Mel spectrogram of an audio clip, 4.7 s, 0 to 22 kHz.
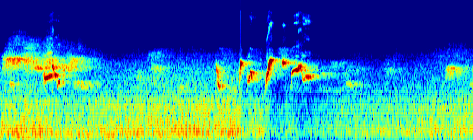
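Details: Caged Red-whiskered bulbul kept in Singapore, in training and said to be out of form, recorded 25 December 2020: a short burst of chirpy, slurred notes near the start, then a tight cluster of bright warbled notes midway over a steady low hum.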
